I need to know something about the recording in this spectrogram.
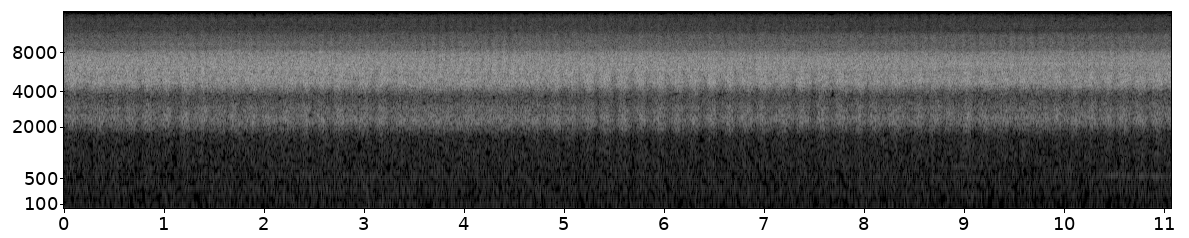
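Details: Cicada chorus at night in summer, an intense shrill buzzing that never breaks, beating in quick regular pulses, with a faint thin tone appearing near the end.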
